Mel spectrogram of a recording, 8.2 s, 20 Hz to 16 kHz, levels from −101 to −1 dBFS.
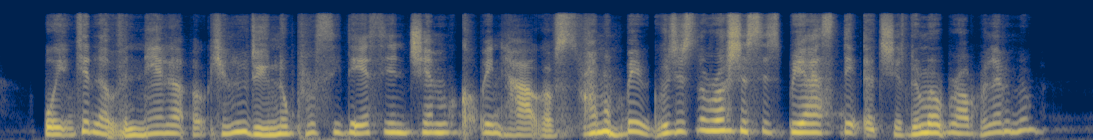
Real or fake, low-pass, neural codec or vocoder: fake; 10.8 kHz; codec, 16 kHz in and 24 kHz out, 0.4 kbps, LongCat-Audio-Codec, four codebook decoder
